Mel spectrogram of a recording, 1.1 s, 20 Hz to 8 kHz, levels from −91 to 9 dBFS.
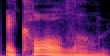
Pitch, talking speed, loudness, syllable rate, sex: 105 Hz, 160 wpm, -16 LUFS, 3.0 syllables/s, male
